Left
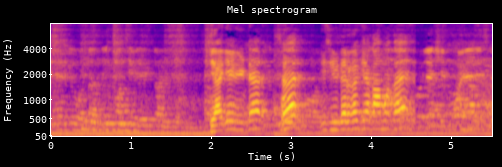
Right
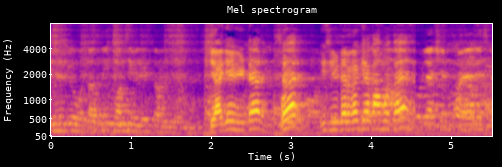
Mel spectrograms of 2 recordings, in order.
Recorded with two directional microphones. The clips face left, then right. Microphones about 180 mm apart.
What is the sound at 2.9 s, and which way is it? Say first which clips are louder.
Speech: right 1 dB; 20° right (ahead or behind).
